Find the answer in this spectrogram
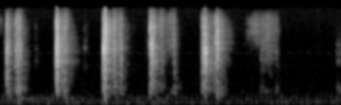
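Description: Tarot cards being shuffled overhand: packets of cards slap and snap against the deck in about six crisp clicks, roughly three a second.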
